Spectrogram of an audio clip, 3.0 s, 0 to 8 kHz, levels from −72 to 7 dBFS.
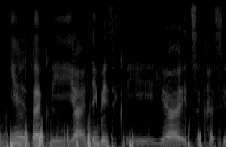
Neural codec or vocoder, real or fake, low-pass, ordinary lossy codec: none; real; none; none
